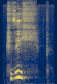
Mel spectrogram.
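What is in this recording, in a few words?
"Cnip", Scottish Gaelic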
